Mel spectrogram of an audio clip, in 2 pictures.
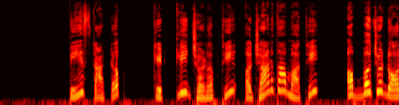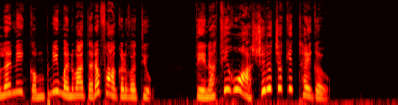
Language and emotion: Gujarati, surprised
